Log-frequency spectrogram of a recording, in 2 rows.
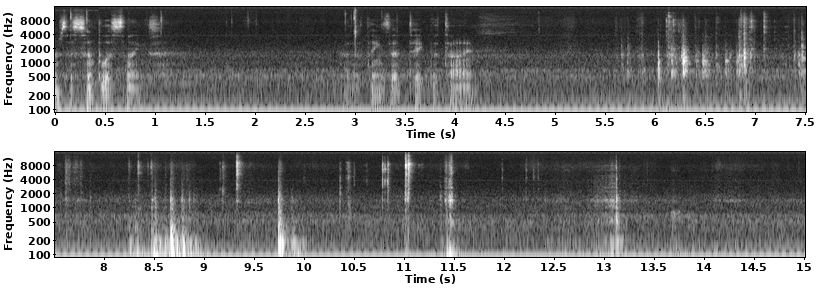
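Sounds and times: steady low hum: 0:00.0 - 0:15.0
dull knocks: 0:08.4 - 0:09.0.

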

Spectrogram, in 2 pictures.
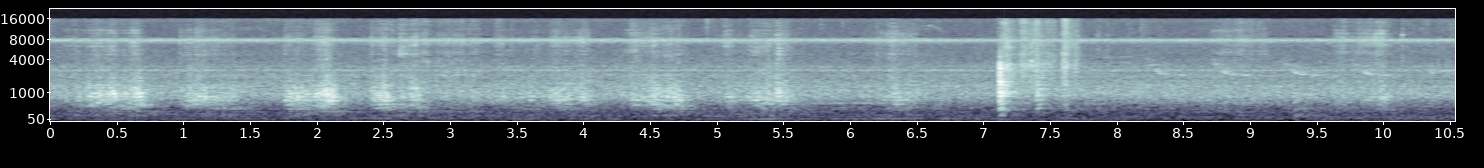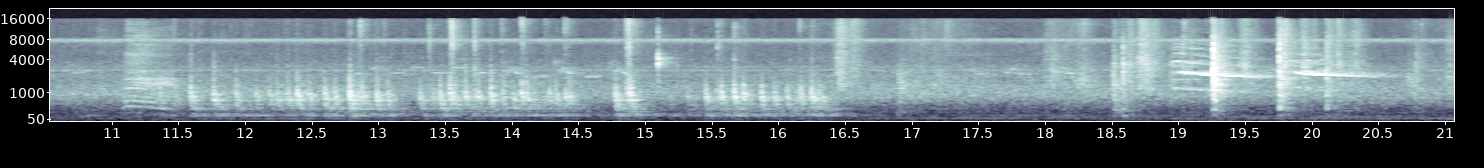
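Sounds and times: paintbrush rubbing on canvas: 0:00.3 - 0:05.6.

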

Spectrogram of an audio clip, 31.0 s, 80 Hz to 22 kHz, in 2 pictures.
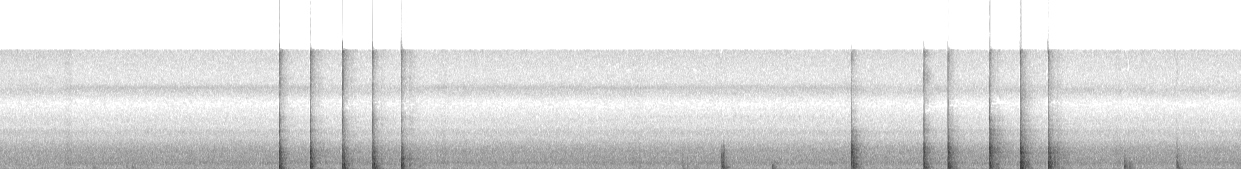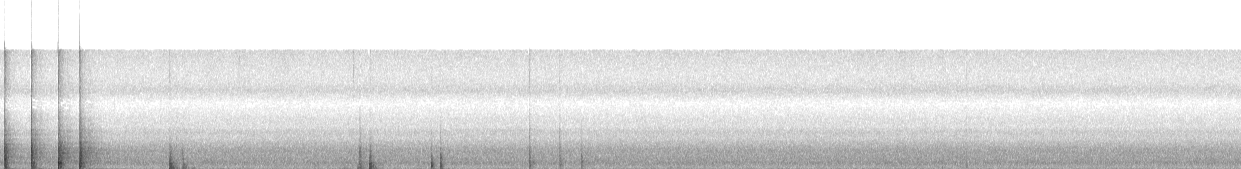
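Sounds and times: steady background hiss: 0:00.0 - 0:31.0
tool knocking on wood: 0:14.0 - 0:14.8, 0:17.6 - 0:18.0, 0:20.0 - 0:20.3, 0:20.9 - 0:21.1.

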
